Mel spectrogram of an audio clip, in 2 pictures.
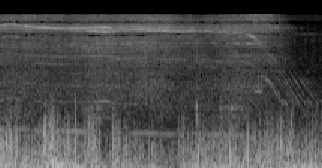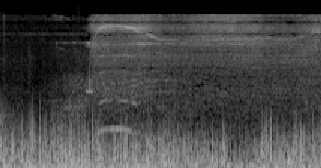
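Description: Wind rumbling on the microphone, loud and uneven. Behind it is the faint high whine of a small electric RC model plane's motors, shifting in pitch as it flies overhead.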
